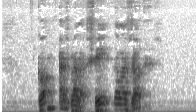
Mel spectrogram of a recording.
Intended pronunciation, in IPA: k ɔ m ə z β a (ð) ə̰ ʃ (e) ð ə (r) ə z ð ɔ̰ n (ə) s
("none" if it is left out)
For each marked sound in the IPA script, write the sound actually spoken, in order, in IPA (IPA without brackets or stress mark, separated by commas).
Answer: ð, e, l, ə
